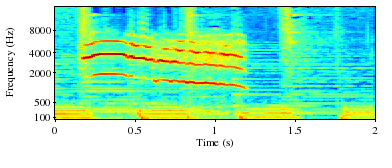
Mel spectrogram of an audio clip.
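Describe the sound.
A child's voice imitates a horse's neigh: one high, wavering cry that slides downward for about a second, over a steady low droning hum.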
